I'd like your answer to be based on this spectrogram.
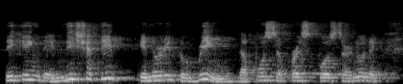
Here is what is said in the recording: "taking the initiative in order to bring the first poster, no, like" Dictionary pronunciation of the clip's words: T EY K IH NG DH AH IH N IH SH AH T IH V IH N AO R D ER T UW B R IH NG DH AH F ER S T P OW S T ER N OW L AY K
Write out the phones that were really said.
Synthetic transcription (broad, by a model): T EY K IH NG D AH IH N IH SH AH T IH V IH N AO R D ER T UW B R IH NG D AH P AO S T P OW S T ER N OW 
